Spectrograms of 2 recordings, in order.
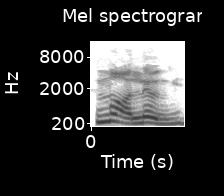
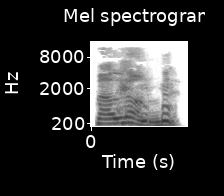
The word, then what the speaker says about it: Malung: Did I pronounce that correctly? Malung, yeah. Malung.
